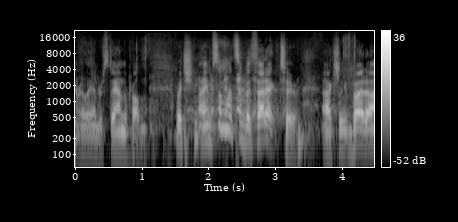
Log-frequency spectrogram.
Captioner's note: laughter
